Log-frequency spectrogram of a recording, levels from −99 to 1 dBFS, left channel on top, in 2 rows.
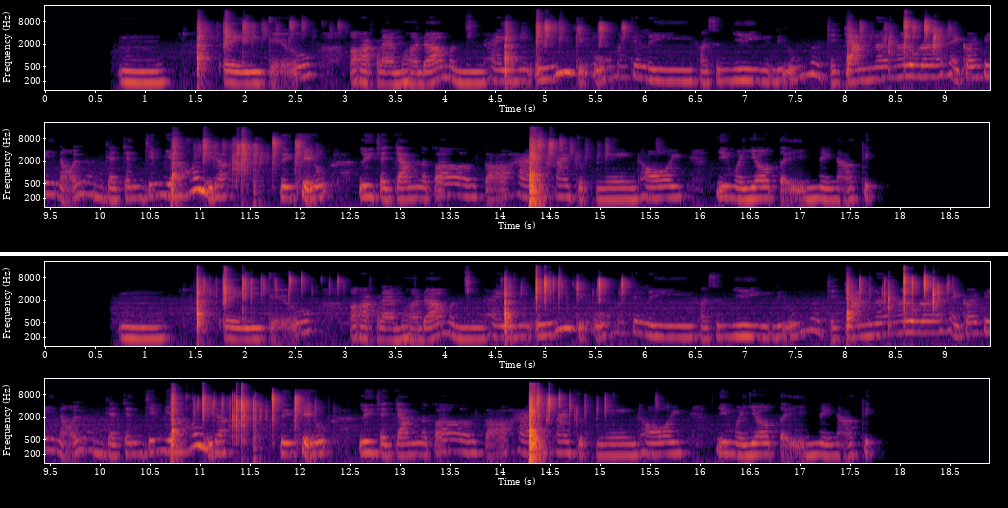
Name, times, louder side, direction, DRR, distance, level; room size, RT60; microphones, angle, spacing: voice 1, 0.7-1.5 1.8-17.7, left 1 dB, 10° left, 0.3 m, -48 dB
sound 1, 0.7-13.4 13.7-17.0, right 6 dB, 85° right, 0.6 m, -43 dB
3.6 x 2.2 x 3.1 m
head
